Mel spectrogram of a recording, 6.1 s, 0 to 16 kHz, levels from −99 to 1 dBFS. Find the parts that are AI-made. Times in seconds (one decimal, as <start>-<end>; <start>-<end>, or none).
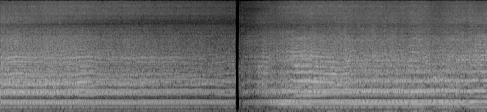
3.0-3.9; 5.1-6.1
